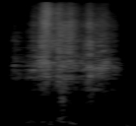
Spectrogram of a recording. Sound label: car flip key handling short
